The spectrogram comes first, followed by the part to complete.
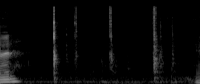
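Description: Lego bricks clicking as a flat plate is pressed down onto the studs of a Lego Millennium Falcon model: a few short, sharp plastic clicks, loudest about half a second in and again about a second and a half in.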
